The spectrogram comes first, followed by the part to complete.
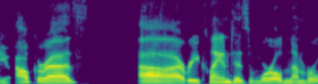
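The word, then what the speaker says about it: Alcaraz: Alarez. Thank you. Alcarez uh reclaimed his world number one with his US Open victory.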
